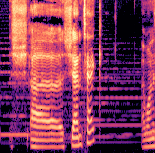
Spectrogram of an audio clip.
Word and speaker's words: Shantak: David was pretty much on the money. It's a Shantak.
